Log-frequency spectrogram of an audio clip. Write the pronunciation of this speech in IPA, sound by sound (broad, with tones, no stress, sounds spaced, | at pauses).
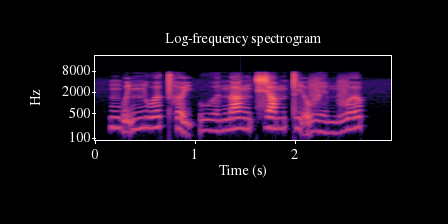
ŋ ṵ˧˨ ə̯ ɲ u˨˦ ə̯ t̪ʰ ə̰˧˨ j ʔ ṳ˨˩ ə̯ n a˧ ŋ t͡ɕ a˧ m t̪ ḭ˧˨ ə̯ v e̤˨˩ m v ə˦˥ p̚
